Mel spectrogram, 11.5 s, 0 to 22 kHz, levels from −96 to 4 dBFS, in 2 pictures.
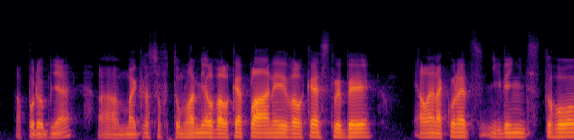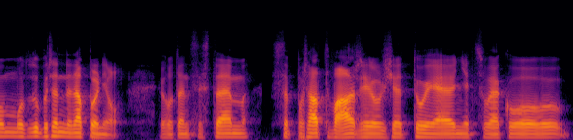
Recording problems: muffled; very; fading above 1.5 kHz

